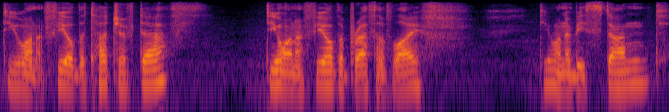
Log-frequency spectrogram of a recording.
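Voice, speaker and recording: A man with an ordinary speaking voice talks at a moderate pace, his medium pitch showing ordinary pitch variation. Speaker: tabletop game player. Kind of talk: casual game chat.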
